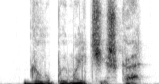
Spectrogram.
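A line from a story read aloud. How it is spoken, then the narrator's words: Muttered. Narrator (Russian): пробормотал барон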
